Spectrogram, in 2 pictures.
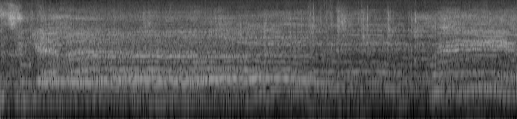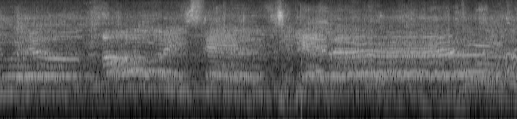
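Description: A group of voices singing together in Afrikaans, a choir-like chorus holding long notes. A lull comes about four seconds in, then the singing picks up again.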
